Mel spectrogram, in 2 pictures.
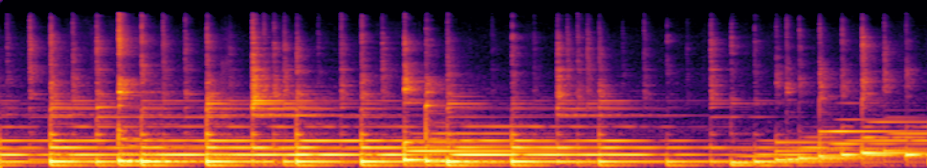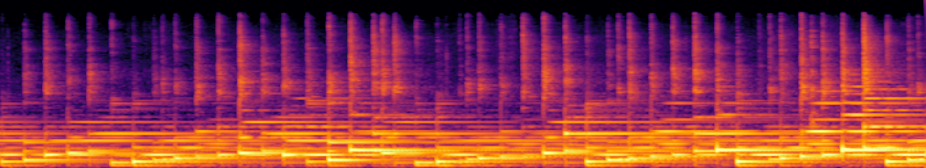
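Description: Several Yishama Pantam handpans played with the hands: a steady rhythm of struck steel notes that ring on over one another above a low pulsing bass note. From about halfway through, the notes change more often and the melody moves busily between pitches.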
